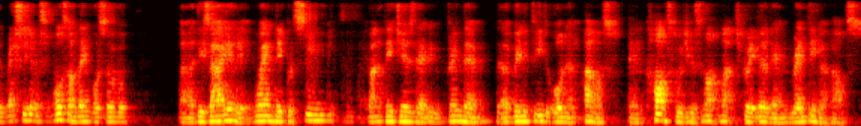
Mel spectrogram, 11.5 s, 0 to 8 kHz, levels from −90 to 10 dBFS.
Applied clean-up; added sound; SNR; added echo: neural mask model DeepFilterNet 3.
